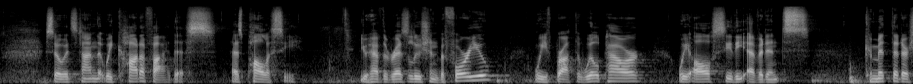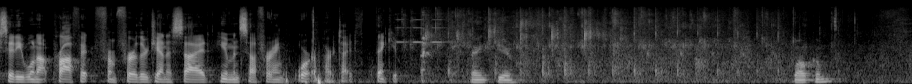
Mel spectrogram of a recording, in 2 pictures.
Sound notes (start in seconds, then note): 13.2 applause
